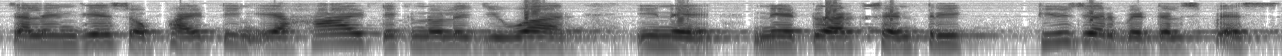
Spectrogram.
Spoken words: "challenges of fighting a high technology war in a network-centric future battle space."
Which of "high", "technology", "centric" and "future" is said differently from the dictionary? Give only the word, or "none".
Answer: future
